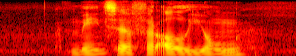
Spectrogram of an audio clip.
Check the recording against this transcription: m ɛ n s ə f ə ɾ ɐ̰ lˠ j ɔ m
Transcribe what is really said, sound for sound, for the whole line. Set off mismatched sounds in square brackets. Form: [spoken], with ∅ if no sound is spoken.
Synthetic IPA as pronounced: m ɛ n s ə f ə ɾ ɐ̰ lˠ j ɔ [ŋ]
